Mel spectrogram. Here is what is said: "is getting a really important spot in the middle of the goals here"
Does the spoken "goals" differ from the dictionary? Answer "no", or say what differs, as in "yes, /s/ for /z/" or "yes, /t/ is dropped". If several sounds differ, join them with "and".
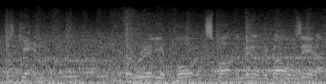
no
